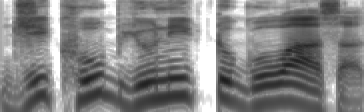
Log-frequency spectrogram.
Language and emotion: Goan Konkani, neutral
